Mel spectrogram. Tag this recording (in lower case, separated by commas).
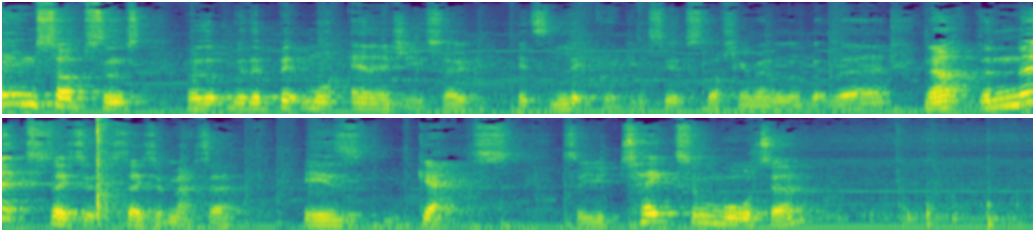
speech, music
